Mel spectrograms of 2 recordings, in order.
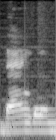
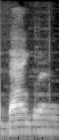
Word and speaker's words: Danglin: Instagram and Facebook, it's at Danglin Music. So, and the Danglin is spelled D A N G L I N.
